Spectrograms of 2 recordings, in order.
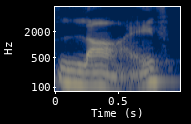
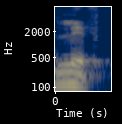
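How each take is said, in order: First: It is pronounced like the adjective live. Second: It is pronounced like the verb live. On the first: The speaker calls it wrong. "not live" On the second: The speaker calls it right. "It's the verb, not live, but to live"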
